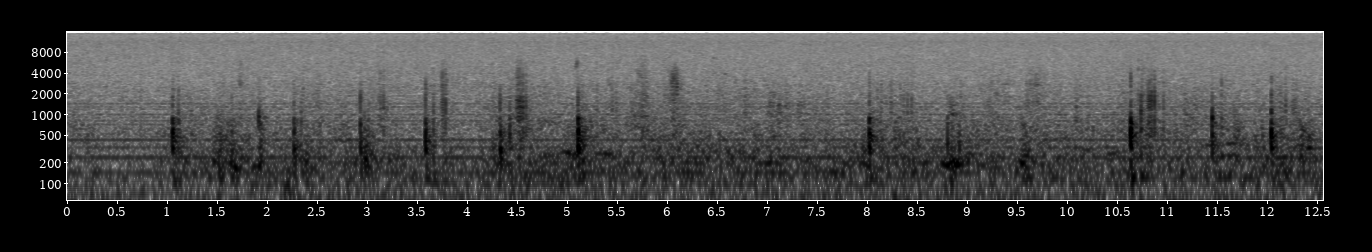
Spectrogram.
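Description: Footsteps tap across a hard floor.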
